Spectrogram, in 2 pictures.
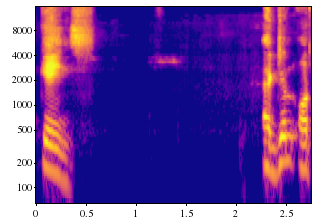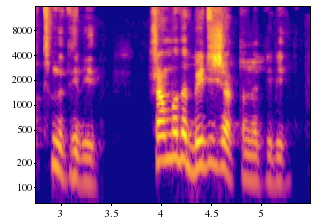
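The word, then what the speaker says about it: Keynes: আমি বানানটা দেখে আসি নাই দেখে বলব কেইনস উচ্চারণটা কেইনস একজন অর্থনীতিবিদ সম্ভবত ব্রিটিশ অর্থনীতিবিদ কেন্সের একটা তত্ত্ব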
